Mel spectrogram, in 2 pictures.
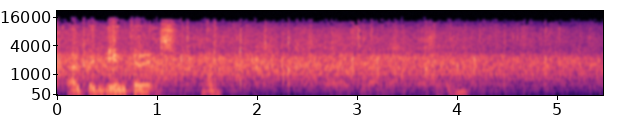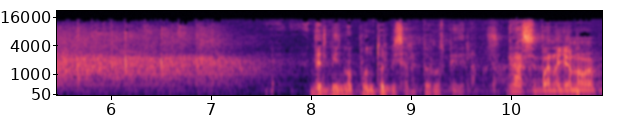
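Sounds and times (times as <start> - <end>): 
audience applause at a university gathering: 0.0 - 7.5
speech: 0.1 - 1.8, 8.0 - 10.9.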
